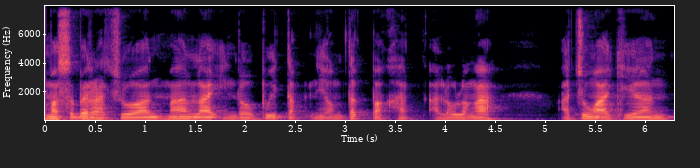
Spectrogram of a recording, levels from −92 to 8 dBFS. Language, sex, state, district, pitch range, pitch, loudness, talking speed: Mizo, male, Mizoram, Aizawl, 105-120 Hz, 110 Hz, -22 LUFS, 170 wpm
